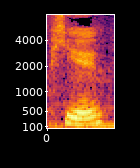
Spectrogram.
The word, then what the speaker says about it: Pugh: So the swimmer who can change his own body temperature is called Lewis Pugh. P-U-G-H, so that's Pugh, let's rhyme with Hugh.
